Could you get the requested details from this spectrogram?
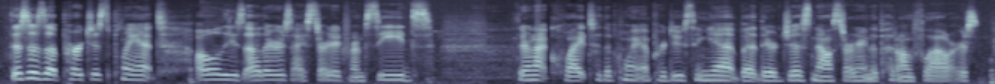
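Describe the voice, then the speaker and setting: A woman in her thirties walks through her vegetable garden outdoors, chatting eagerly as she points things out. Her voice has a gravelly, creaky edge and sits at a middle pitch. She is a little out of breath from the heat. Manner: chatty, enthusiastic, thinking aloud. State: hot and breathing heavily. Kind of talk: casual garden tour vlog.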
